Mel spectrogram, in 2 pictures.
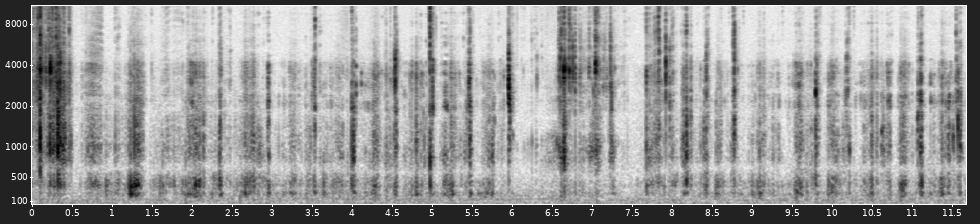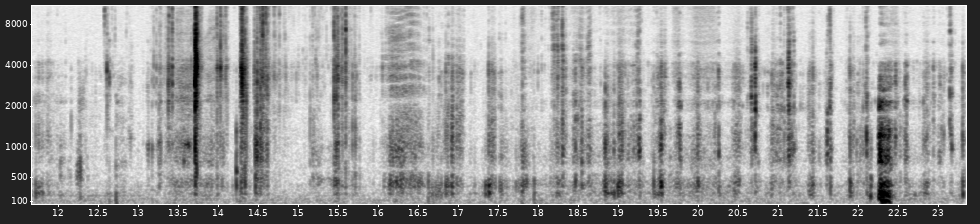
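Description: Hard-shell corn tacos being bitten and chewed close to the microphone: crisp crunching throughout, with louder bursts of cracking at each bite, one at the start and one near the end.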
